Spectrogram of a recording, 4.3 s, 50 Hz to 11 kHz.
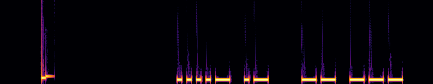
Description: Morse code, heard as a keyed tone, about 25 wpm, 700 Hz. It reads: 4A MO
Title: Field Day Exchanges - 25wpm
